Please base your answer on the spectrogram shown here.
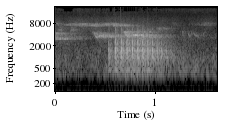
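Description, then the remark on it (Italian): A woodpecker pecks at a beech tree at the edge of a wood, searching for grubs and larvae hidden in the wood, in one brief, rapid burst of about a dozen evenly spaced taps, swelling and then fading over roughly half a second, with no voices. “Un suono ritmico e costante accompagna il lavoro dell'animale alla ricerca di cibo.”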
